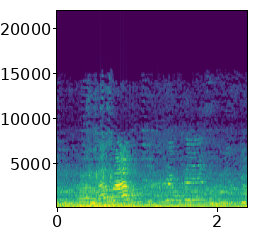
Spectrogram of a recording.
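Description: Voices of several people, children among them, talking and calling out, one high voice rising in pitch just before a second in, over a steady deep rumble from the battle-scene soundtrack.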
